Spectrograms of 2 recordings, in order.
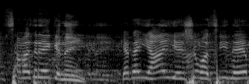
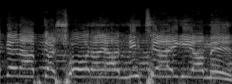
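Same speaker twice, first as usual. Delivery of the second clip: high, loud preacher's proclamation; loud high revival preaching; full-force preaching; 6 semitones higher, 4 dB louder than usual. Acted. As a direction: proclaim it over the crowd, shouting.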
